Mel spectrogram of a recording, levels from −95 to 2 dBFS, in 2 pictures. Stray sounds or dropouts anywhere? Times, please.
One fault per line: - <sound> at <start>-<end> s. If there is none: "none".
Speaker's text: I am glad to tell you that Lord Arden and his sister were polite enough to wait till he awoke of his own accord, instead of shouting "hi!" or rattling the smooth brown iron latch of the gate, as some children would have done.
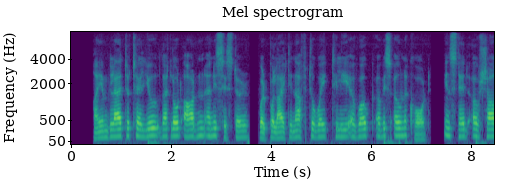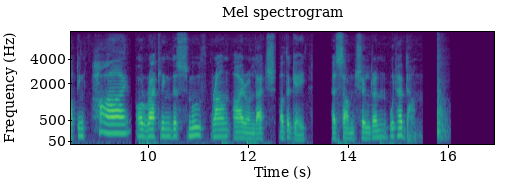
- thud at 15.8-16.1 s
